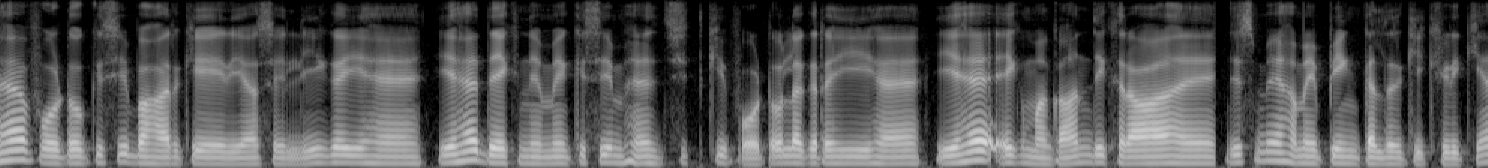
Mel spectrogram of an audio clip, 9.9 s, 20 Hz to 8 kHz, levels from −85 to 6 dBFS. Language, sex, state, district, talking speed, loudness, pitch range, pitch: Hindi, male, Rajasthan, Churu, 195 wpm, -18 LUFS, 115-130 Hz, 120 Hz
